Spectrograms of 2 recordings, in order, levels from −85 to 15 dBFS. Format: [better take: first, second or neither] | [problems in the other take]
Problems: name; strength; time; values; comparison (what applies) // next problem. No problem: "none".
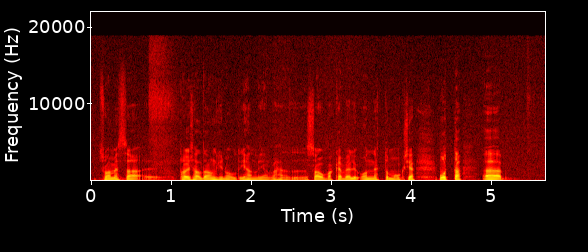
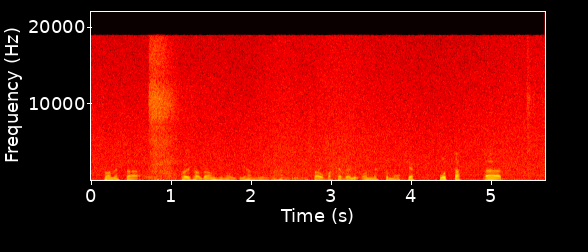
first | hiss; loud; throughout; 1 dB below the speech; faint in the first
